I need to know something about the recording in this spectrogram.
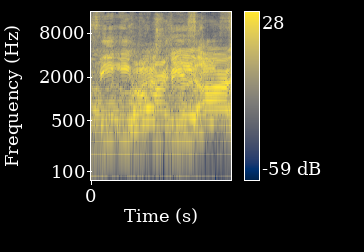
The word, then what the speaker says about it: Versace: he spelled it the way he pronounced it. I think, what is it? V-E-R-S-A-C-E. It's like Versace.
